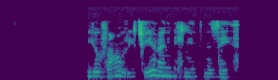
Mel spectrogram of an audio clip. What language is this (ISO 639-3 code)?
kab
